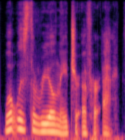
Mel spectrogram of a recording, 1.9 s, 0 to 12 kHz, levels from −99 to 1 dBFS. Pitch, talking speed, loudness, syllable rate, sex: 140 Hz, 255 wpm, -17 LUFS, 6.0 syllables/s, male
